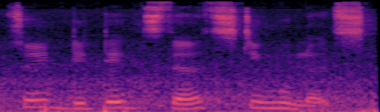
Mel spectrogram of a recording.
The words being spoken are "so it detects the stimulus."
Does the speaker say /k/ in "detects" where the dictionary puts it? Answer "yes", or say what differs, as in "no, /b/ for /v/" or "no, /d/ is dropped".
yes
